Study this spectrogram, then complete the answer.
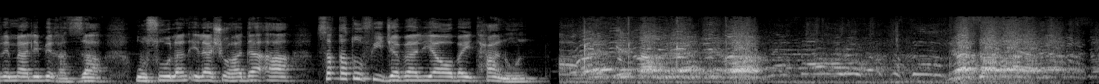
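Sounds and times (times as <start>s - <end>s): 
speech: 0.0s - 5.9s
funeral crowd chanting angry slogans: 5.5s - 10.9s.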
